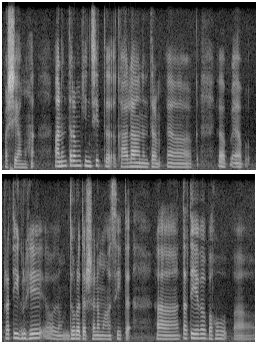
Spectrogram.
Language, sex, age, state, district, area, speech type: Sanskrit, female, 45-60, Tamil Nadu, Thanjavur, urban, spontaneous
